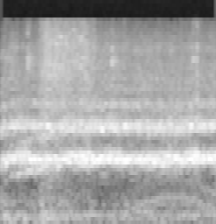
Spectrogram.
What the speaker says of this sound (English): We got grip tires on, but we're still drifting out here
